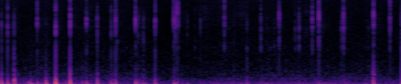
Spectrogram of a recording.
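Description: Long nails tap and scratch quickly across the ridged plastic lid of a small plastic slime cup with a blue swirl lid. The result is a busy patter of crisp, bright clicks over soft scratching. It dips quieter briefly in the middle before picking back up.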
